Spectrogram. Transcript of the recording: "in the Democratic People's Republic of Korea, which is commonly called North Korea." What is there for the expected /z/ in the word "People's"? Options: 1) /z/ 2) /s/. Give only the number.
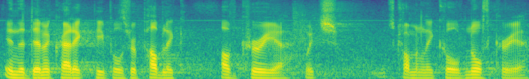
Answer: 1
